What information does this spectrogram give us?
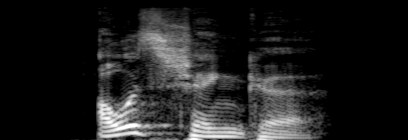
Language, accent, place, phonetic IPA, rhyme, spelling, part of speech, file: German, Germany, Berlin, [ˈaʊ̯sˌʃɛŋkə], -aʊ̯sʃɛŋkə, ausschenke, verb, De-ausschenke.ogg
- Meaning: inflection of ausschenken: 1. first-person singular dependent present 2. first/third-person singular dependent subjunctive I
